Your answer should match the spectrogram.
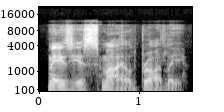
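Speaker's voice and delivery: ordinary delivery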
